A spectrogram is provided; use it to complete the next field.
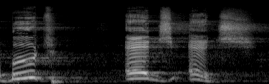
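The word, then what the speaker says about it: Buttigieg: here's what you do boot edge edge say edge like the edge of a building edge edge who that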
